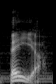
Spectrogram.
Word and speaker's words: Bella: Dubbel L blir ju som bekant J på spanska och av den anledningen så skulle man uttala namnet Bella.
